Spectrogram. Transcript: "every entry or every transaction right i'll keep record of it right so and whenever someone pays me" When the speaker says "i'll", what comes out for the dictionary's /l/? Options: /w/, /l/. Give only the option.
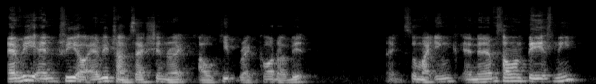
/w/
